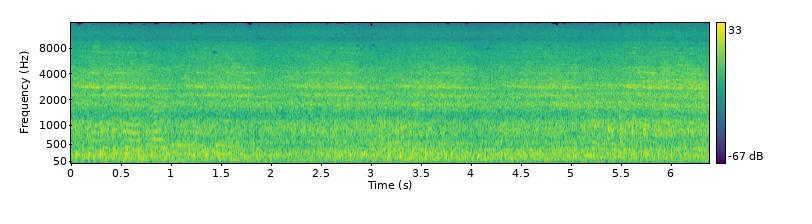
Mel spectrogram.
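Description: Class 390 Pendolino electric train passing close by at low speed: a steady rumble of wheels on the rails, with a faint, steady high whine over it.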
